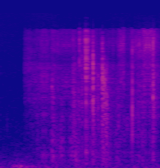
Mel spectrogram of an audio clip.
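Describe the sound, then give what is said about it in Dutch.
A copy of Sander's farewell letter crinkles and rustles, starting abruptly and continuing with a run of sharp, irregular crackles as it's handled. No one speaks. “Hier, een kopie van Sanders afscheidsbrief.”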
